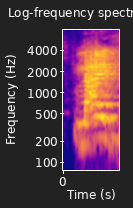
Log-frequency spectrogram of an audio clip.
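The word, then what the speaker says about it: knife: की बात मानते हैं, देखो नाइफ लिखो, लेकिन पहले के लिखो उसमें। क्यों मास्टर साहब? साइलेंट है। ये साइलेंट क्या बलाय होती है? ये ऐसी बलाय होती है इस भाषा में कि लिखो लेकिन बोलो मत।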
